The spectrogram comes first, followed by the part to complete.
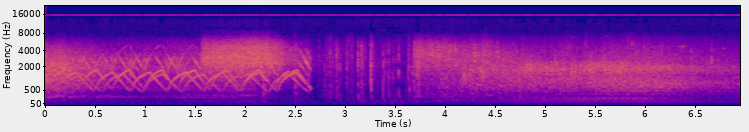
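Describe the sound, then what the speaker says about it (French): A cartoon neutron cannon fires with rapid swooping laser-like zaps and chirps, then a crackling burst of blasts, followed by a loud sustained roar that fades, all near and forceful with no talk. "Oh, bonne mère, le canon à neutrons."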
